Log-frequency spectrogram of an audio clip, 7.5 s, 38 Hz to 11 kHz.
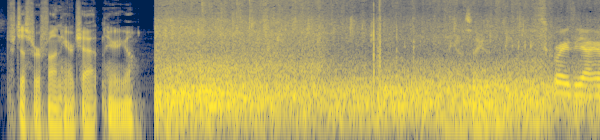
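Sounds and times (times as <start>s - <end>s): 
speech: 0.2s - 1.8s, 5.9s - 6.3s, 6.9s - 7.5s
deep thunderclap rumbling: 1.9s - 7.5s
steady heavy rain: 1.9s - 7.5s
sharp crackle: 2.0s - 7.5s.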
